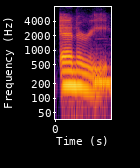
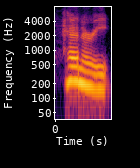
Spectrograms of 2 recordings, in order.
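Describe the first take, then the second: First: "enery" said with no H, starting on the vowel, ending in a rise; Cockney "enery" with the H gone; dropped H. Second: Said in the usual way. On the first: Shown as a demonstration. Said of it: "enery," not "Hennery".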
